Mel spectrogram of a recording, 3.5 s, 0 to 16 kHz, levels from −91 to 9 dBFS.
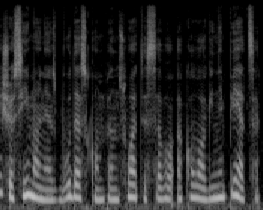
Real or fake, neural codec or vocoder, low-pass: real; none; 14.4 kHz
